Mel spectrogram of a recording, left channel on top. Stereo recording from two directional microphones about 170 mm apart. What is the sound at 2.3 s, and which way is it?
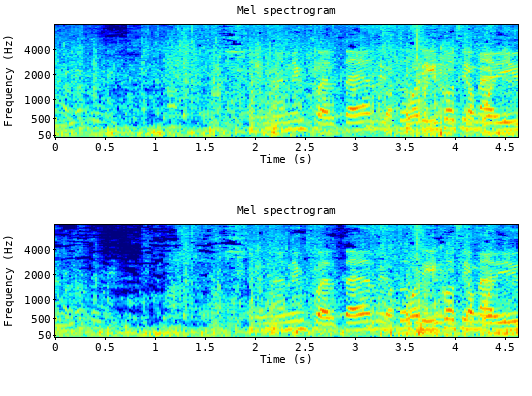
Speech, 65° right (ahead or behind).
